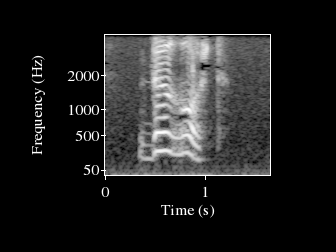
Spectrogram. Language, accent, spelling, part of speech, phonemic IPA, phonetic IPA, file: Armenian, Eastern Armenian, դղորդ, noun, /dəˈʁoɾd/, [dəʁóɾd], Hy-դղորդ.ogg
- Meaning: roar; rumble; thunder; clatter; rattle; din; confused noise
